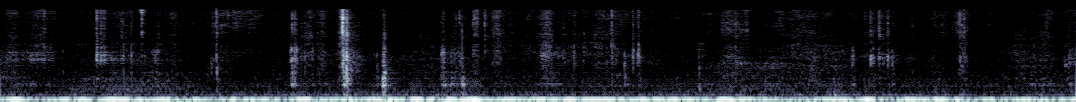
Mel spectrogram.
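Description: Paper ephemera die-cuts being handled and laid down on cardstock: scattered light ticks and rustles of paper, over a steady low hum.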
